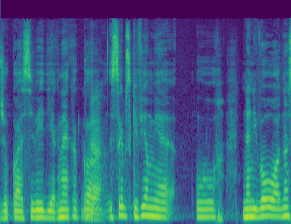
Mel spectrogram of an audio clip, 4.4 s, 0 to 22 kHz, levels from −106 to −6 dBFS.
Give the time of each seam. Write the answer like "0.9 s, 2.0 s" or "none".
none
